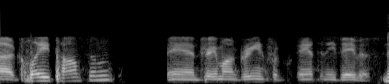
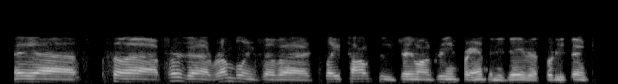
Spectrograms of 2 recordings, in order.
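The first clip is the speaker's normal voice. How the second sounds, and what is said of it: Speaking very fast. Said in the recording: “you said that fast.”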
